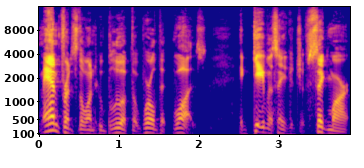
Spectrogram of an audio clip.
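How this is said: The tone sounds negative and disapproving. The event is viewed as a bad thing.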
